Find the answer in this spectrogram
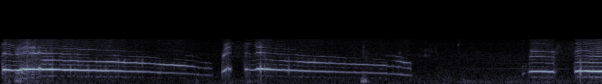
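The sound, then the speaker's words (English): A voice imitates screeching flying monkeys: two long, loud, wavering wails that slowly slide downward in pitch, then a few short, sharp yelps after a brief pause. “Watching monkeys fly, and the monkeys are flying, going,”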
